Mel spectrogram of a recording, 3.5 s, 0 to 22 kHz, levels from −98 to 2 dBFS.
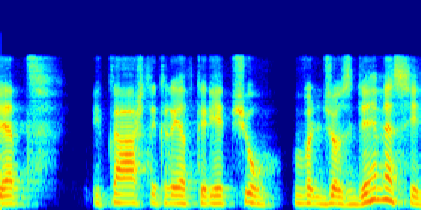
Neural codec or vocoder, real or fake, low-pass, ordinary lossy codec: codec, 16 kHz, 0.8 kbps, ZipCodec; fake; 7.2 kHz; MP3, 96 kbps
